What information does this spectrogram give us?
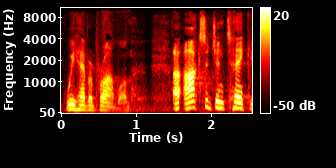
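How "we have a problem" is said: quiet, calm pilot report. Retold or imitated. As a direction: say it like a pilot who isn't rattled. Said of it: "this pilot calmly said".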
